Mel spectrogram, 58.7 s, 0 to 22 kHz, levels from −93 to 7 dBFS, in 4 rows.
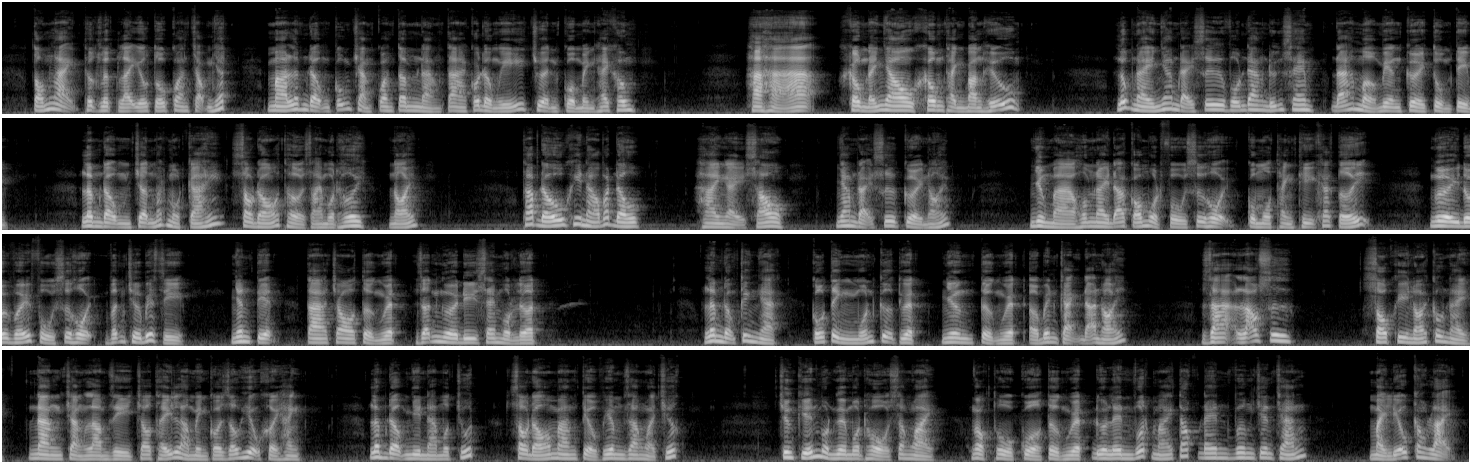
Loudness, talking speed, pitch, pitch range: -22 LUFS, 200 wpm, 145 Hz, 125-160 Hz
